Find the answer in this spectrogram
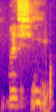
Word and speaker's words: machine: in the word shop sh is also CH that sound is also CH in MA machine machine not machine C it's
